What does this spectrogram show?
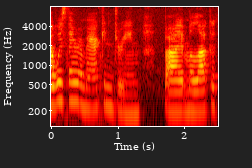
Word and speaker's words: Malaka: their American Dream by Malaka grieve or Malika sorry it's pronounced Monica but Monica Monica grieve and this one I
